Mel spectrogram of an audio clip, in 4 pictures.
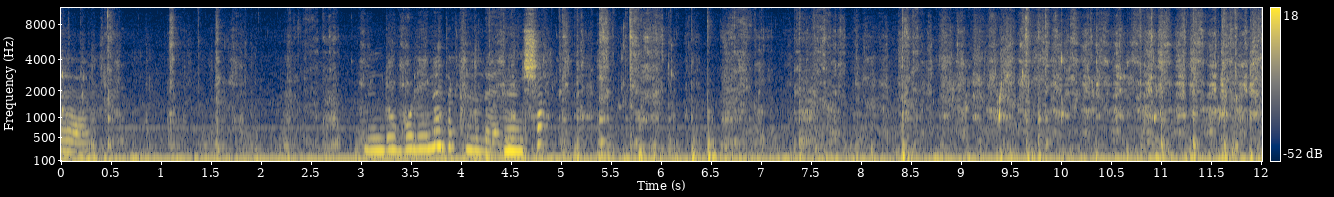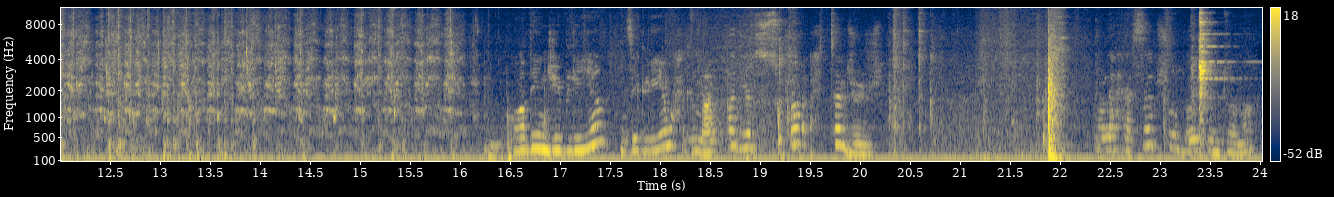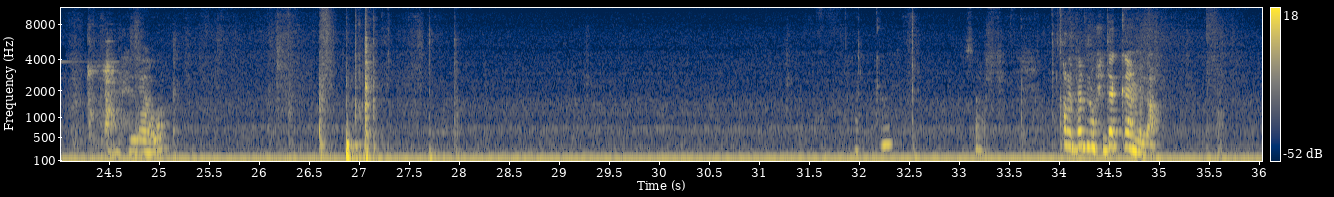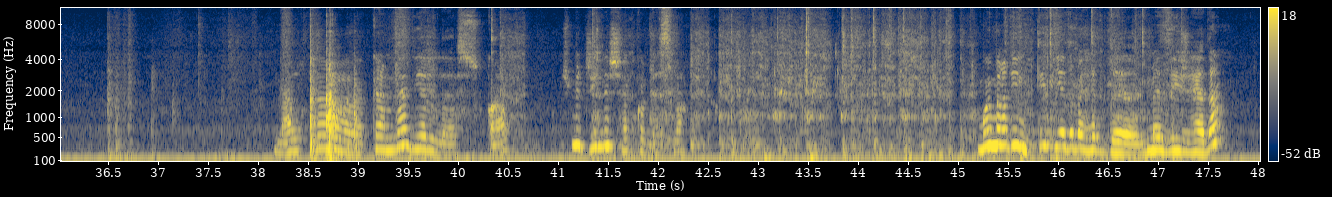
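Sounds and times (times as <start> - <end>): whisk scraping a container: 0.0 - 19.5, 38.2 - 47.7
steady low hum: 0.0 - 48.0
spoon clinking against bowl: 23.4 - 24.6.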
